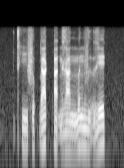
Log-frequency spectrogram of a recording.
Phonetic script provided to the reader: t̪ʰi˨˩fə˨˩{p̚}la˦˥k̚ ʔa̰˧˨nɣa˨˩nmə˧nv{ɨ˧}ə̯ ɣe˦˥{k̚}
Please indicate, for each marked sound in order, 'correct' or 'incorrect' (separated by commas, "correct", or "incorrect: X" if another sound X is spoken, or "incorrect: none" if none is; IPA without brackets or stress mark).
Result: correct, incorrect: ɨ̰˧˨, correct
